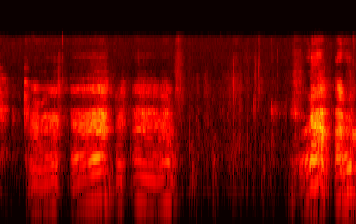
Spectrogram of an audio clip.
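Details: Play fighting between a vizsla and a pointer, aged two and a half and twelve, gives long rumbling harmonic growls in two-second bouts with brief pauses, ending in a rougher snarling burst.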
